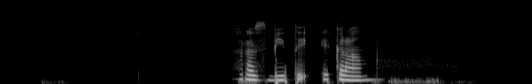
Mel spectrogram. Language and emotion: Russian, neutral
